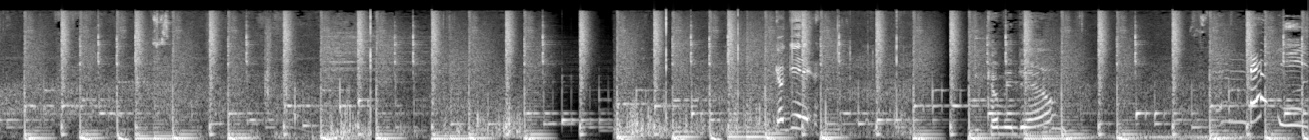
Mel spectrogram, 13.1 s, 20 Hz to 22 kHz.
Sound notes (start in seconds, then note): 7.1 ball bounces; 12.1 baby cooing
